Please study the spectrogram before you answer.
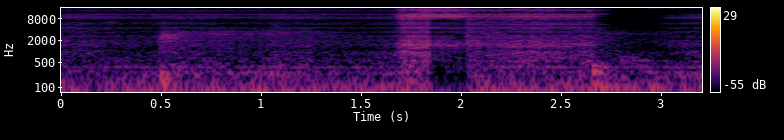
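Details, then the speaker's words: Quiet steady hiss with a brief airflow surge as a ventilator delivers a breath at the start of a respiratory rate range test set at 10, then 20 and 30 breaths per minute, first on pressurized oxygen. "Beginning test now. We will capture several breaths at each setting, 10, 20, and 30 breaths per minute."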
